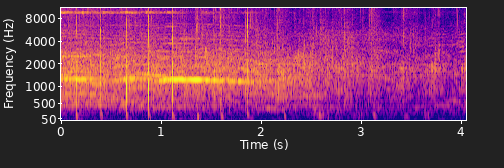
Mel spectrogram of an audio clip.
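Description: Audience applauding, the clapping dense at first and then thinning out and fading over the last couple of seconds.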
